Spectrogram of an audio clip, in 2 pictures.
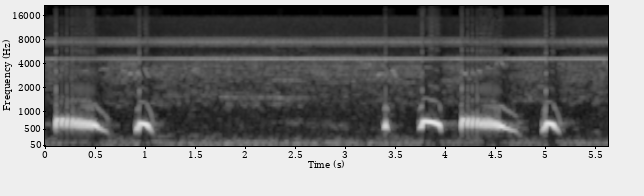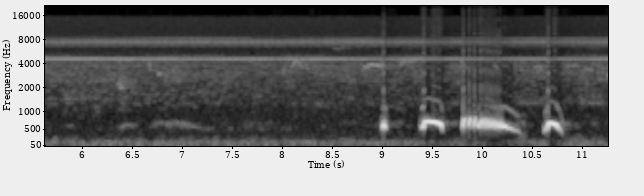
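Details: Spotted dove coos played to lure other doves: three phrases of short coos ending in a long burred, falling coo, with quiet gaps of several seconds between them. Steady low rumble and a high electronic whine.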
